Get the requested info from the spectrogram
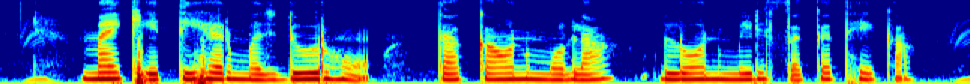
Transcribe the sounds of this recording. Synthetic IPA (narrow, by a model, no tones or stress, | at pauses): mɛ̃ːkʰeːt̪iɦəɾməd͡ʒd̪uːɾɦṵ̃ː | t̪akaːnmoːla | loːnmɪlsəkət̪ɦeːka̰ː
